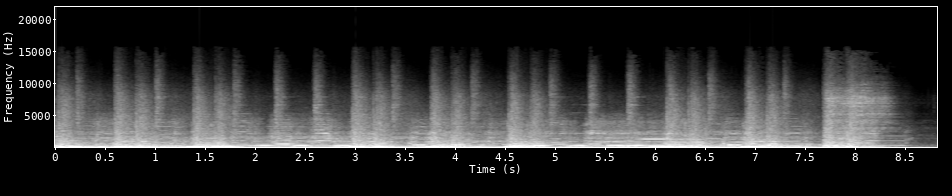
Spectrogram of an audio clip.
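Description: Jazz-rock fusion band playing live: electric guitar and drum kit over bass, with a steady rock beat. The music fades out near the end.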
